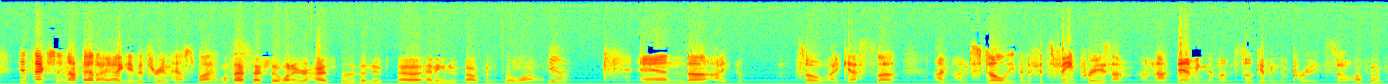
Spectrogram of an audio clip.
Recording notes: had to phone in this podcast!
